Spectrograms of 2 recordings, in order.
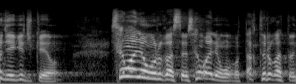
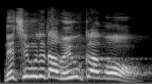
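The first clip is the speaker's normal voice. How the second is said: high, hammed-up wailing prayer; acted bawling in bitter frustration; mock sobbing tirade, breaking into whimpers; crying complaint; 7 semitones higher, 4 dB louder than usual. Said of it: "막 이러고 울었어요".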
